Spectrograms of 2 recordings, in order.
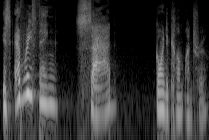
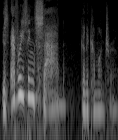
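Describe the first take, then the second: First: Disturbed Sam. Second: Much softer, almost breathed, lightly voiced hobbit; hushed disturbed Sam. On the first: Acted. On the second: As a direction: repeat it near-silent, lost in the question. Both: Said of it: "kinda disturbed a little bit".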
